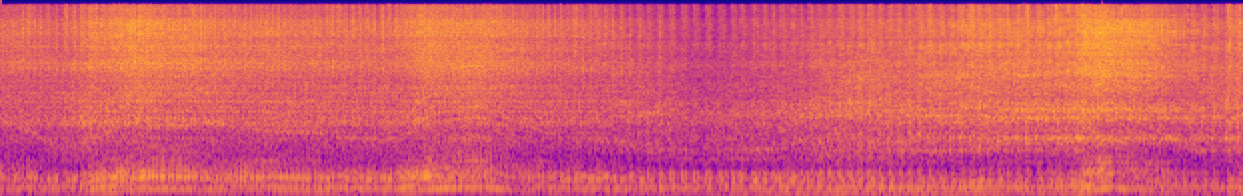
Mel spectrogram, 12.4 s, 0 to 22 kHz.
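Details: 2002 Yamaha R6: light rapid ticking from the cam area keeps pace as revs rise and fall. It was present before purchase; cam tensioner already swapped for an APE manual one. Owner hopes it is not the valves; cause unconfirmed.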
